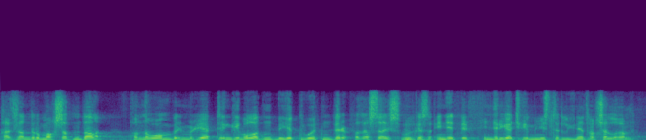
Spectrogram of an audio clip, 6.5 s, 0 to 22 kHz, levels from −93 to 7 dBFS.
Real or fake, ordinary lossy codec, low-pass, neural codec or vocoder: fake; none; none; codec, 16 kHz, 0.8 kbps, ZipCodec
